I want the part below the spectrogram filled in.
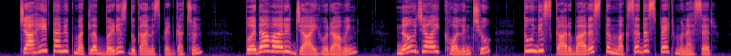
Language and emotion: Kashmiri, neutral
